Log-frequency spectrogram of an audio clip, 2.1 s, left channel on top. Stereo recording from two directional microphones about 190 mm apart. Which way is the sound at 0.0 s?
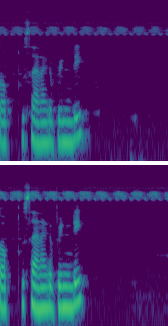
20° right (ahead or behind).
